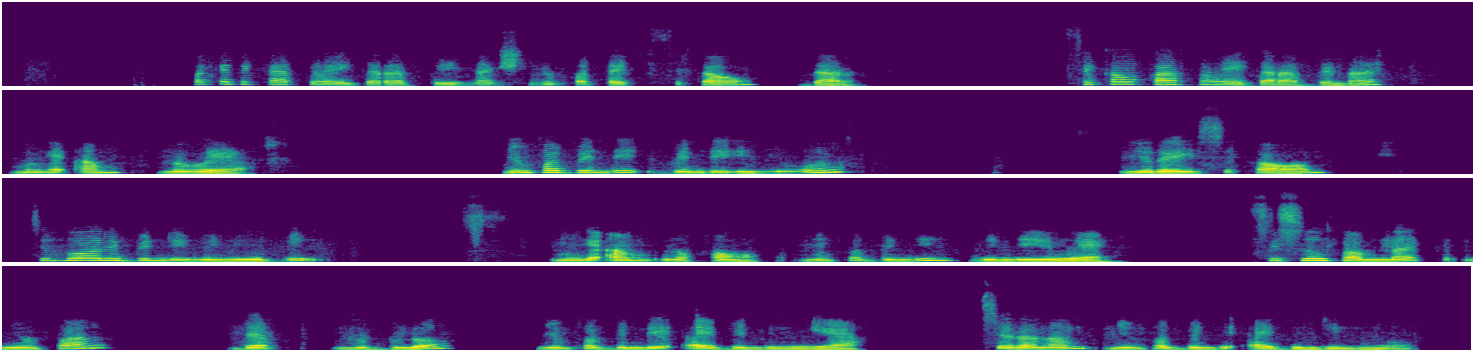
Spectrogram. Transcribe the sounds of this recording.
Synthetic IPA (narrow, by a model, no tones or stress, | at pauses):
pɐkːɛtikartɔŋɛɡɐɾab̚binaʃɲumfɐtɛk̚sikɐw | dɐɾɐ | sikɐwkartɔŋɛɡɐɾabinaʃ | muŋɡɛʔɐmluwɛːr | ɲumfɐbindibindijɲun | juɾɛjsikɐwɐm | sibɔːɾibindibiɲuːlbi | muŋɡiʔɐmluxɔŋɔkɲunfɐbindibindijuwɛː | sisuːfɐmnɐkɲunfɐ | dɛf | lubulɔ | ɲunfɐbindiʔɐjbindijujaːx | siɾɐnɐmɲunfɐbindiʔɐjbindijɲuːn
